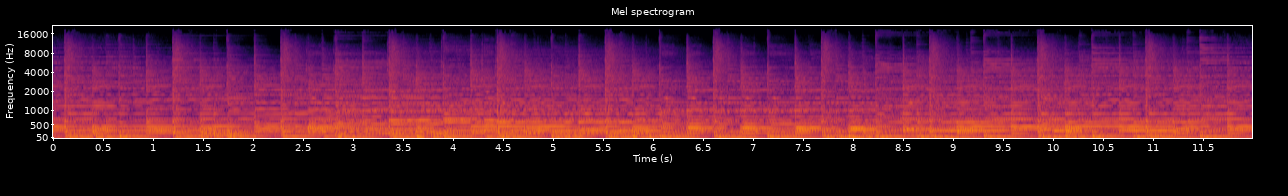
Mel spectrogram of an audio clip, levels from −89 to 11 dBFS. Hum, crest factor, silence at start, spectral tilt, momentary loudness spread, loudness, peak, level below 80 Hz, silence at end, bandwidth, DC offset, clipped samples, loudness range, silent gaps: none; 14 dB; 0 s; -5.5 dB/octave; 3 LU; -23 LUFS; -8 dBFS; -28 dBFS; 0 s; 18 kHz; 0.3%; under 0.1%; 1 LU; none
